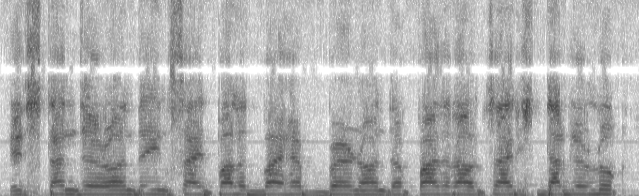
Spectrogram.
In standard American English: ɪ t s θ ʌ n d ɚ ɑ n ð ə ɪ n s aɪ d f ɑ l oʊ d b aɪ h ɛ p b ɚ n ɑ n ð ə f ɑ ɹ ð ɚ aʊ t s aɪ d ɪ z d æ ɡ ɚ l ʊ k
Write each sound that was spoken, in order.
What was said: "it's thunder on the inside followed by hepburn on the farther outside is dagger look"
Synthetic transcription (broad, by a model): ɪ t s t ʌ n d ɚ ɑ n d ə ɪ n s aɪ d p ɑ l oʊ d b aɪ h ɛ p b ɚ n ɑ n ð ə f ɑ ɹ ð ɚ aʊ t s aɪ d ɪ s d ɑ ɡ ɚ l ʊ k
